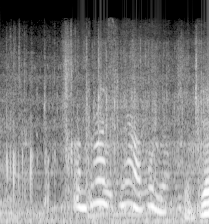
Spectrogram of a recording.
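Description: Casual, untranscribed voices of a small group. In the second half, a high-pitched voice rises and falls in pitch, like an exclamation or sing-song remark.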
